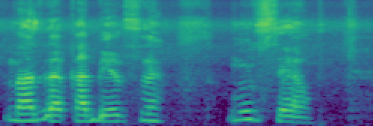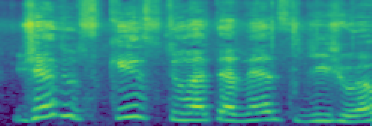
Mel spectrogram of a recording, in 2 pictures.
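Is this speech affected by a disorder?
Yes: paralysis.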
